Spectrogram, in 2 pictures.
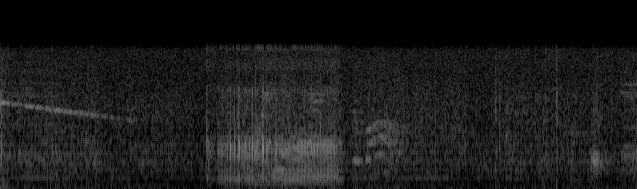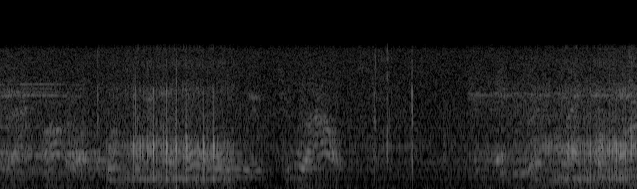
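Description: Loud rattling snores from a sleeping dog, recurring roughly every four seconds, with a fluttering, vibrating quality on each breath in.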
